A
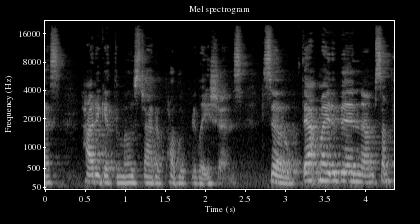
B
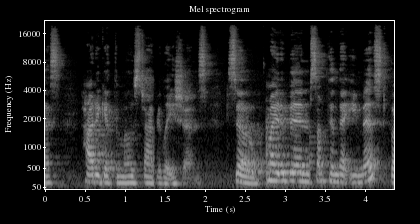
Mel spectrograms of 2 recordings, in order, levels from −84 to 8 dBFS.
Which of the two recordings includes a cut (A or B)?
B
